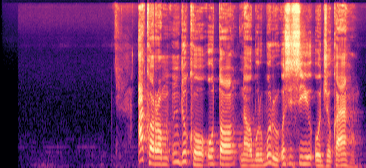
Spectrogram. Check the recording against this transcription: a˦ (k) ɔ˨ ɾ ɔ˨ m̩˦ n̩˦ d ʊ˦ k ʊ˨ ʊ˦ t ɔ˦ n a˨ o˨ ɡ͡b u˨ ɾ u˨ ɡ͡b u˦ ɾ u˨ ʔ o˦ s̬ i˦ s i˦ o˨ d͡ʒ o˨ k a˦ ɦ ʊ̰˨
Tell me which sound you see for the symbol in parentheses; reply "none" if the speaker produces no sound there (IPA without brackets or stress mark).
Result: k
